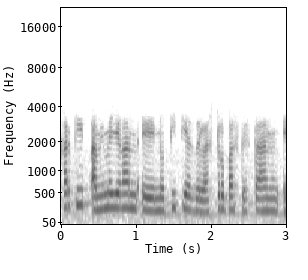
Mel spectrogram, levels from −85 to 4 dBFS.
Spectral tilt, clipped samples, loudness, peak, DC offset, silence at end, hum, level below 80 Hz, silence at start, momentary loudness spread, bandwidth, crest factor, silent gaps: -8.5 dB/octave; under 0.1%; -36 LUFS; -16 dBFS; under 0.1%; 0 s; none; -70 dBFS; 0 s; 6 LU; 4.5 kHz; 20 dB; none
